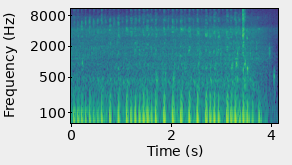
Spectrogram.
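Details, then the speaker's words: Honda Beat FI fuel-injected scooter with a rough starter and high fuel use: at idle a quick, slightly uneven putter that stays fast and never settles before shutoff; idle is always too high, checked next with a scanner. "untuk langsamnya dia jigjak ya suaranya jika dipakai jarak jauh ya sudah ibaratnya sudah dipakai motor ini langsamnya dia besar langsamnya besar ya seperti itu"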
